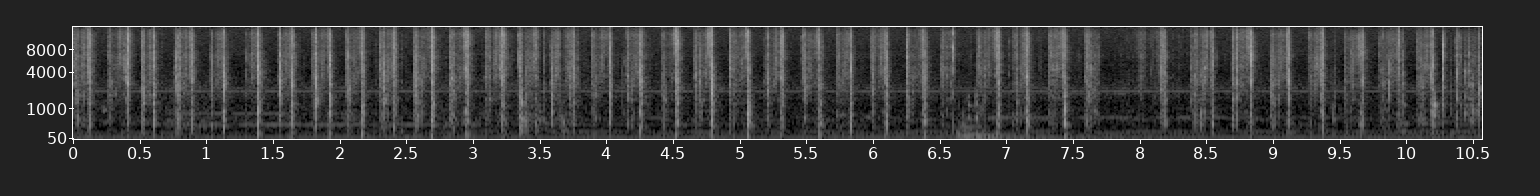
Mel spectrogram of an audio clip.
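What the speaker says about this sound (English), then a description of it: "I love when the cards fly out like that" A deck of tarot cards is shuffled by hand, a long run of quick, crisp riffling snaps and slaps with some cards flicking loose, fairly quiet and close.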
